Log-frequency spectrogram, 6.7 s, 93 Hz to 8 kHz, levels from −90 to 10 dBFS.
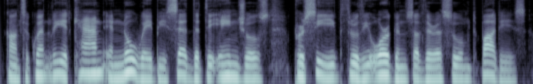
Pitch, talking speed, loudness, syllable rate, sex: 130 Hz, 170 wpm, -17 LUFS, 4.7 syllables/s, male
